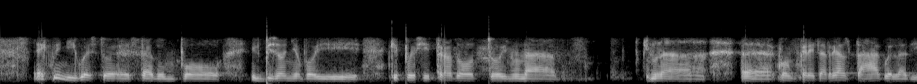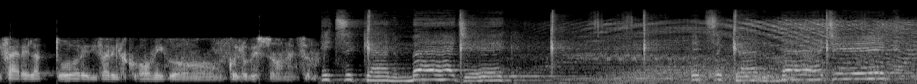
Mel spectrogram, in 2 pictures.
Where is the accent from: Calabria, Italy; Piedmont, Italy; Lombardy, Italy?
Calabria, Italy; Reggio Calabria; il trascorso calabrese, Reggino in particolare, perché sono di Reggio Calabria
